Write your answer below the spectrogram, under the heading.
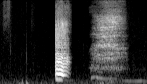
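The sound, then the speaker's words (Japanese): Two farts from a person lying face down: the first is short, loud and buzzy with a wobbling pitch, followed after a brief pause by a longer, softer, airier one that trails off, with quiet rustling before them. “よし、今お仕事中、おなら出しますね。”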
